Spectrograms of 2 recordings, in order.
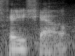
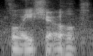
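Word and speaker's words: Feixiao: Every time I go to pronounce it, it's Fei Xiao. I always say Fellatio. Totally changes the meaning of that name.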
